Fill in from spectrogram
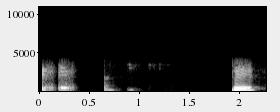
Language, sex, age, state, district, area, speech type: Maithili, female, 60+, Bihar, Samastipur, urban, conversation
